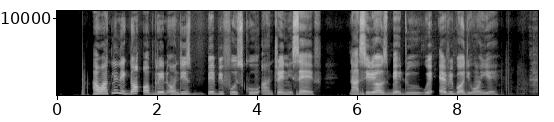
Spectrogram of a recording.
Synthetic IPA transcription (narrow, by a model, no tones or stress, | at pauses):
awaklĩnĩk̚dɔ̃nʔɔp̚ɡɾedɔ̃ndis̬bebifuskulãntɾẽnĩsɛlf | nasiɾiɔs̬ɡ͡bɛduweɛvɾibɔdiwɔ̃jɛ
